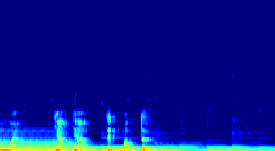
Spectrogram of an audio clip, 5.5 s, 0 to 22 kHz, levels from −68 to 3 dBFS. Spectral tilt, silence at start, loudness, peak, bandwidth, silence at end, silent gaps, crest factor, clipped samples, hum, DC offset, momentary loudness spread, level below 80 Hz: -8 dB/octave; 0 s; -24 LUFS; -8 dBFS; 8 kHz; 0 s; none; 16 dB; under 0.1%; none; under 0.1%; 15 LU; -40 dBFS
